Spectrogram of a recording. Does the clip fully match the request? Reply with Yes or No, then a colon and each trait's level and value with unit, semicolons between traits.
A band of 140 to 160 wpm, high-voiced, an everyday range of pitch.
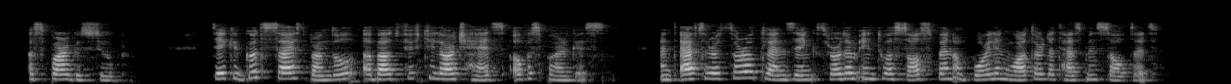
Yes: average, 145 wpm; high, 235 Hz; average, 3.3 semitones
